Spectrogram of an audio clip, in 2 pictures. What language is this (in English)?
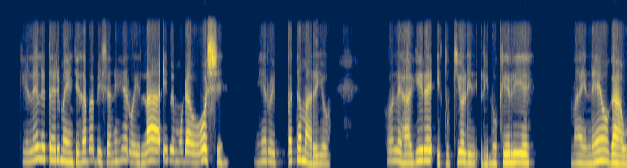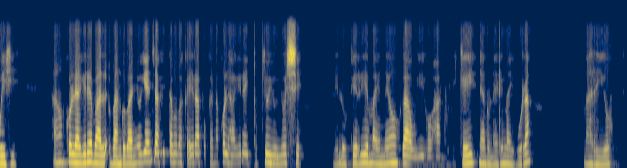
Gweno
